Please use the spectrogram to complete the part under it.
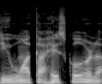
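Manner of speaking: stern tone, put on. Retelling what the county mayor said after looking sternly: imitating a stern question. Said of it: "looked at me very sternly and he said".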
